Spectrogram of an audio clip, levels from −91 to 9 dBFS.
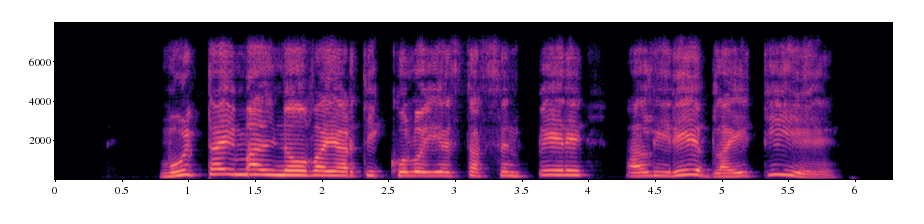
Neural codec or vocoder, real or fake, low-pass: codec, 16 kHz, 16 kbps, FunCodec, trained on LibriTTS, 50 frames a second; fake; 7.2 kHz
